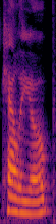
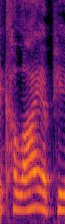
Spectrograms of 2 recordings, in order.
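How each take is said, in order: First: Calliope said KAL-ee-ope, silent final e; guessed pronunciation. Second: Calliope said kuh-LIE-uh-pee; own pronunciation. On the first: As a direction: say Calliope as three beats ending in 'ope'. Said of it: "maybe you pronounce it". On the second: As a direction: say Calliope with a long 'eye' in the second syllable. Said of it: "I would say". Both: Shown as a demonstration.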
